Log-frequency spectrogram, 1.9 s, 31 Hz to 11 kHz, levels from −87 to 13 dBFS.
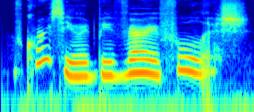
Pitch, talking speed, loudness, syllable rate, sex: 245 Hz, 220 wpm, -17 LUFS, 5.9 syllables/s, female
